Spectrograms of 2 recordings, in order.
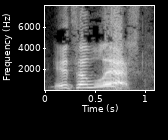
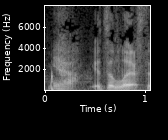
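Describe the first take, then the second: First: Higher, slow, drawn-out announcement; emphatic answer. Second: Low, very soft confirmation; quiet aside. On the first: Speaker defining inventory for the group, emphatic announcement. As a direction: proclaim the definition to the room. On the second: Speaker confirming the definition to himself, quiet low aside. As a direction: drop right down as if musing privately. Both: Shown as a demonstration.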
